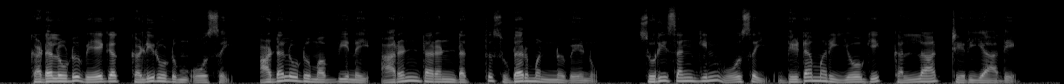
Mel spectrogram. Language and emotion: Tamil, neutral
